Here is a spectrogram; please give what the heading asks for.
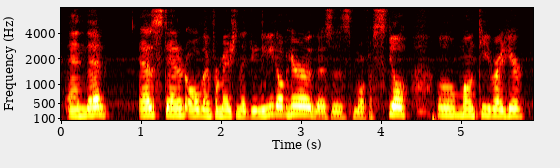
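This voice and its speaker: Channel host, casual walkthrough, rambling, lots of fillers, points things out on the page, mid pitch. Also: a little fast, dark tone. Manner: loose and rambling, many fillers. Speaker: tabletop gaming channel host.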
